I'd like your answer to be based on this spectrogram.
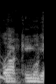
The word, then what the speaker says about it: Joaquin: Jacqueline. – Oh, really? Joaquin yeah.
